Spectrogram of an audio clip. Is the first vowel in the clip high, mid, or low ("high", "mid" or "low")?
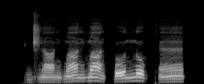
low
